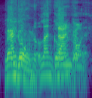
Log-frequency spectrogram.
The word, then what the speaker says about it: Langone: Langone.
